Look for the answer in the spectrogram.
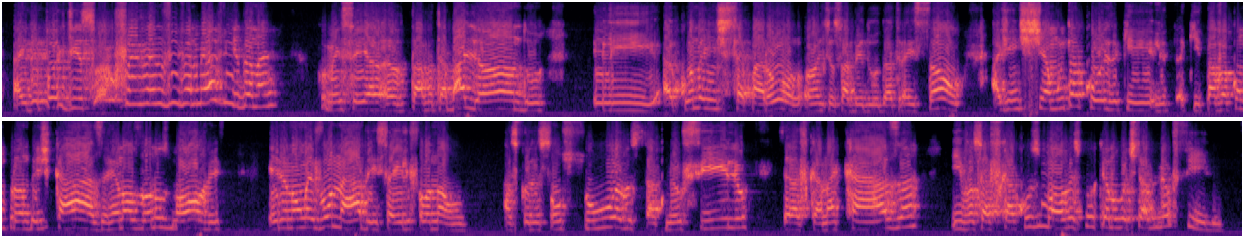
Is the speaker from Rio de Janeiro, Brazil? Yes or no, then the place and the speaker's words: no; Bahia, Brazil; moved away as an adult; companheiro de vida, a gente veio da Bahia, a gente construiu nossa vida aqui de novo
